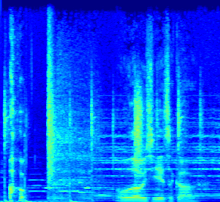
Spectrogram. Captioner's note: laughs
